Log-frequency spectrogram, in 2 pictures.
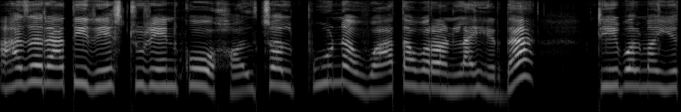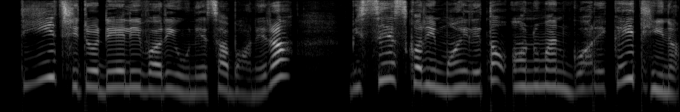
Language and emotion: Nepali, surprised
